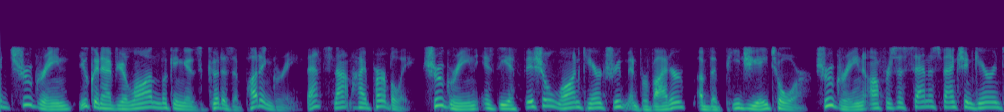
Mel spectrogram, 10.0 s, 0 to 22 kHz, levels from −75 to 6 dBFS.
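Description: Nothing goes wrong anywhere in this speech; it's simply carried over ordinary G.711 telephone coding, so the sound stops at around 3.8 kHz, just as a landline call would.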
